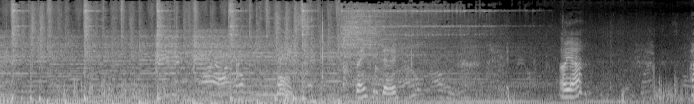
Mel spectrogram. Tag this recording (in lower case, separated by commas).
speech, music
